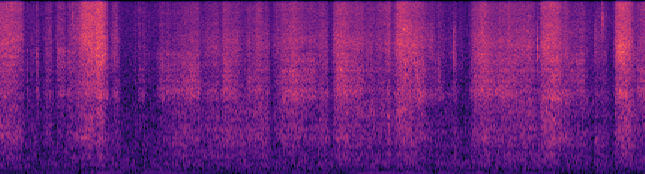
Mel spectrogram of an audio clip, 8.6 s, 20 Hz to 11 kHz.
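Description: A 3/4-inch flat watercolour brush dragged over rough watercolour paper in a series of short, soft, scratchy strokes. These are broken strokes that leave bits of the white paper showing through.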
